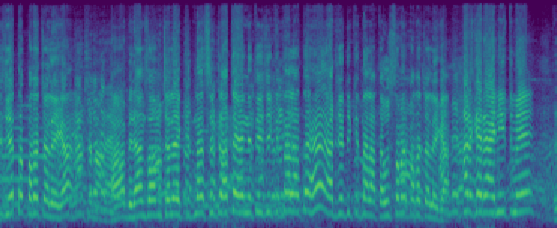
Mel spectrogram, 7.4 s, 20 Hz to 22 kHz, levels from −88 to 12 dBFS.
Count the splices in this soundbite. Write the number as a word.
one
